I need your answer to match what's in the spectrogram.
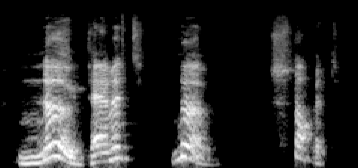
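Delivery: firm, emphatic, absolutely assertive tone. Coaching a listener to say no, the speaker demonstrates it with absolute assertiveness. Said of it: "mean it with absolute assertiveness".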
